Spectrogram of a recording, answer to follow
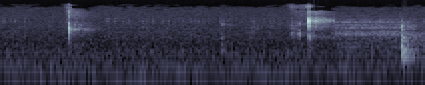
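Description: Two short, sharp clicks about a second apart, over quiet room tone.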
